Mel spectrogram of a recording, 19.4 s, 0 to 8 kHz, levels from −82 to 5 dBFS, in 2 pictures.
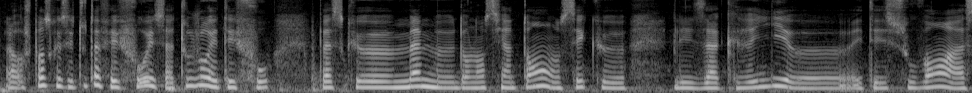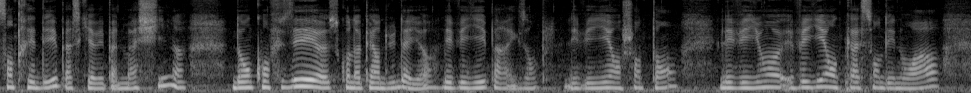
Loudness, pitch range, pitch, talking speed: -24 LUFS, 175-200 Hz, 185 Hz, 180 wpm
